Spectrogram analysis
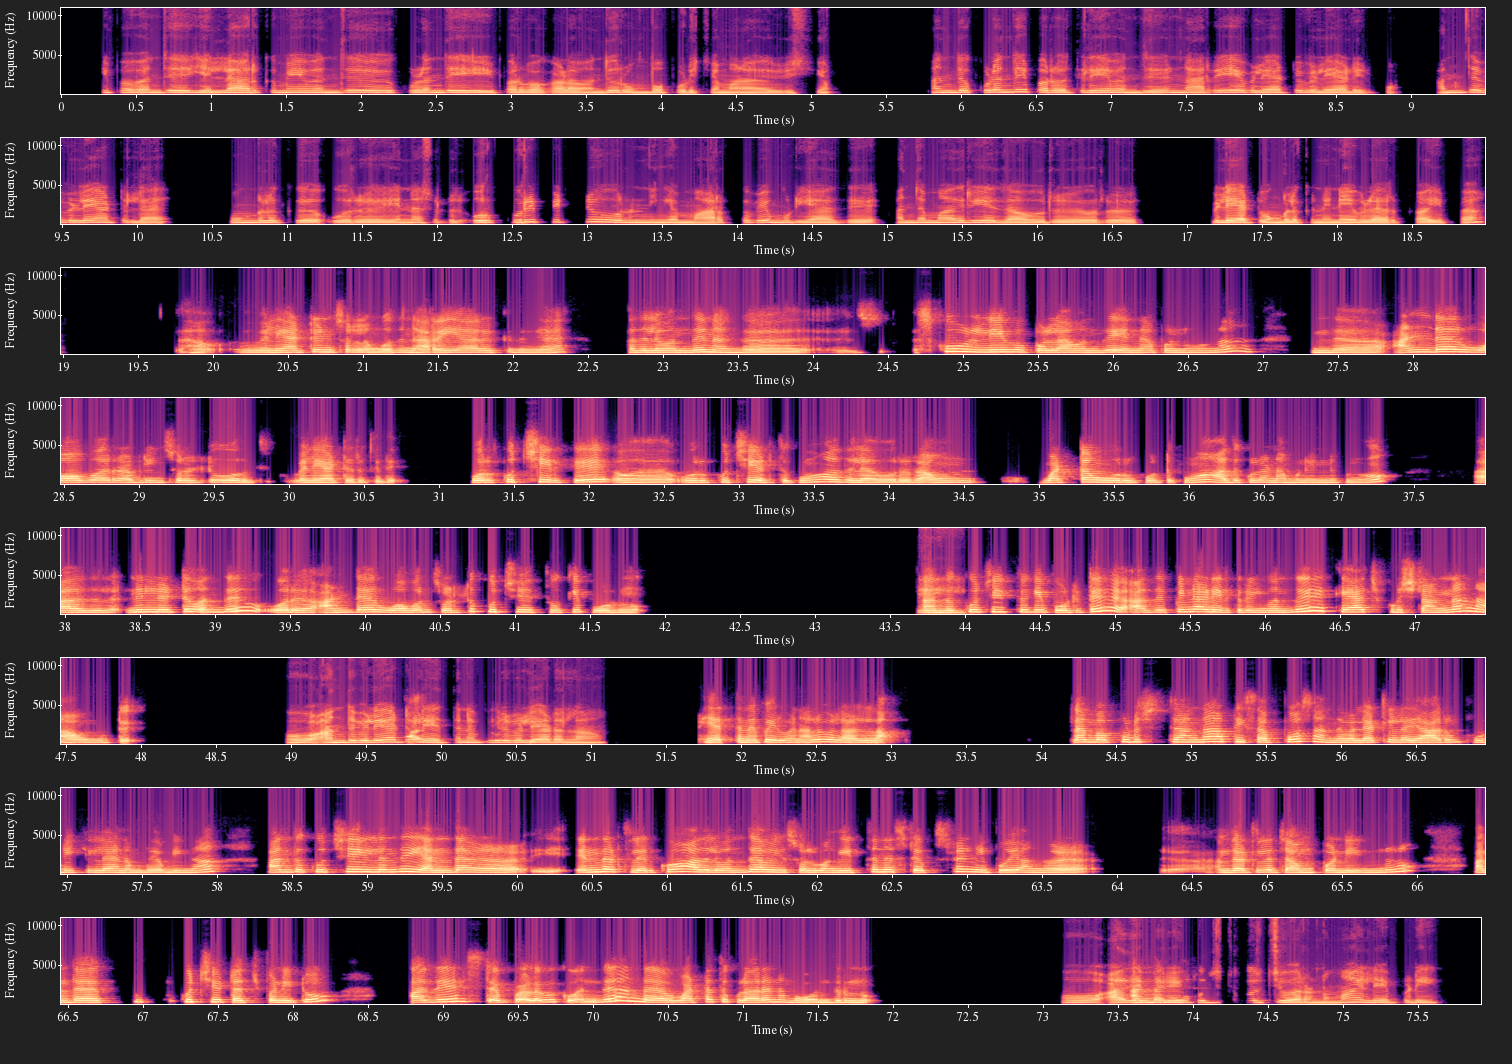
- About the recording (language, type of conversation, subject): Tamil, podcast, உங்களுக்கு மிகவும் பிடித்த குழந்தைப் பருவ விளையாட்டு நினைவு எது?
- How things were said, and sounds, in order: other noise; in English: "ஸ்கூல் லீவ்"; in English: "அண்டர் ஓவர்"; in English: "ரவுண்ட்"; in English: "அண்டர் ஓவருன்னு"; in English: "கேட்ச்"; in English: "அவுட்டு"; other background noise; unintelligible speech; in English: "சப்போஸ்"; in English: "ஸ்டெப்ஸ்ல"; in English: "ஜம்ப்"; in English: "டச்"; in English: "ஸ்டெப்"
